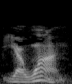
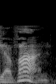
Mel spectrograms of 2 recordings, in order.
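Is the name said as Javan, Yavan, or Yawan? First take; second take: Yawan; Yavan. First: It begins with a Y sound and has W. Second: It begins with a Y sound and has V. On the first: "in ancient times, it probably would have been pronounced Yawan" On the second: "In Hebrew, the word for Greece is Yavan"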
